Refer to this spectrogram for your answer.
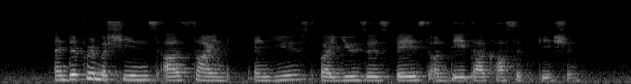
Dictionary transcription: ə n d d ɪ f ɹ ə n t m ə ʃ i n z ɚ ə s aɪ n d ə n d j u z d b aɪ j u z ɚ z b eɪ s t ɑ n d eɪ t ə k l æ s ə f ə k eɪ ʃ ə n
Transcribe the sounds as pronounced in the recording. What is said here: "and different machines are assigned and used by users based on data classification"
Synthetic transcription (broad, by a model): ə n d d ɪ f ɹ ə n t m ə ʃ i n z ə s aɪ n d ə n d j u z d b aɪ j u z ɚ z b eɪ s t ɑ n d eɪ t ə k l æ s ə f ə k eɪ ʃ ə n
